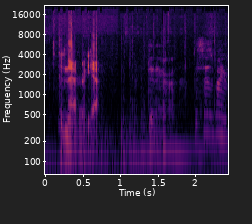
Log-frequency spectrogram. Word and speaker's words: Daenerys: Daenerys, yeah.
